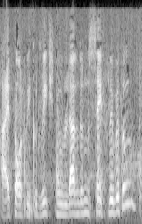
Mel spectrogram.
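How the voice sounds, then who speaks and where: A formal, courteous sea captain in a vintage radio play. His voice is fairly high and moves expressively, with deliberate politeness. The sound is muffled. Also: sing-song. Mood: matter-of-fact. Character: courteous, matter-of-fact male ship's captain presiding over grim discovery. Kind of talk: old-time radio drama acting. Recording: muffled, very noisy old radio recording.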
